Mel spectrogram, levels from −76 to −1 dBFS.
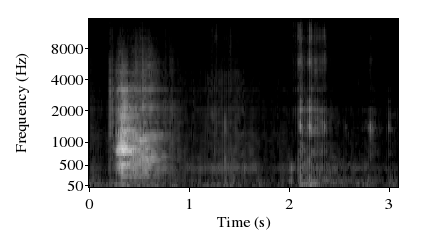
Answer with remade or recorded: remade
